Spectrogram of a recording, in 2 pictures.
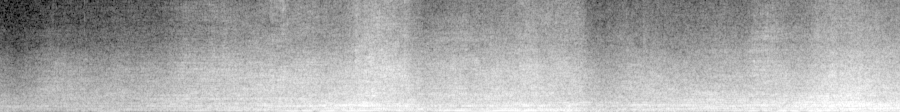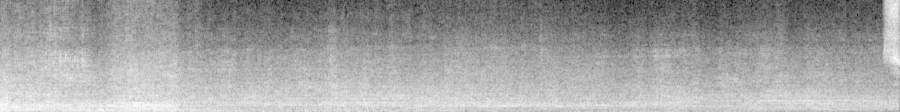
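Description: Dirt-track hobby stock race cars running laps at speed. Their engines swell louder twice as the pack goes by, about three to five seconds in and again around eight to ten seconds, then settle to a steadier, quieter drone as the cars move off around the track.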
